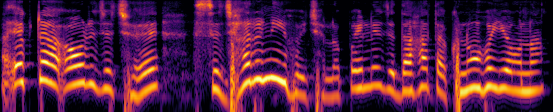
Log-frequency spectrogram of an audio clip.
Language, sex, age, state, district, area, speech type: Maithili, female, 30-45, Bihar, Darbhanga, urban, spontaneous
